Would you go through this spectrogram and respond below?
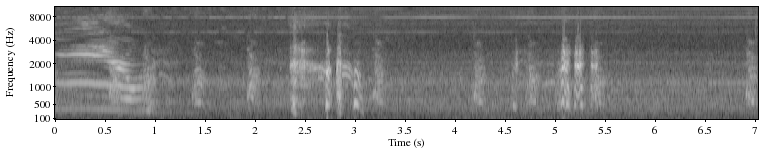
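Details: Bear, a Pug, reacting to a vacuum cleaner at home: a drawn-out whining whimper opens, then scattered sharp barks and yaps come in clusters, with the vacuum droning steadily underneath.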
